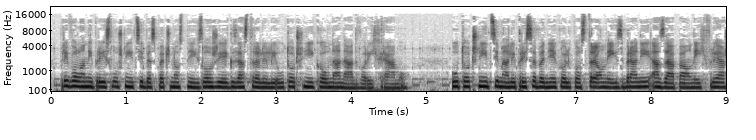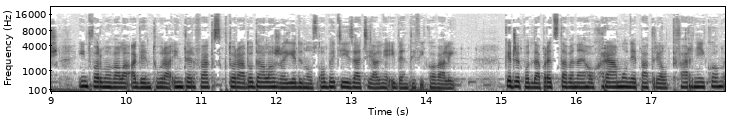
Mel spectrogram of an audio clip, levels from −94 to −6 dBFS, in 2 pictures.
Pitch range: 175-195 Hz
